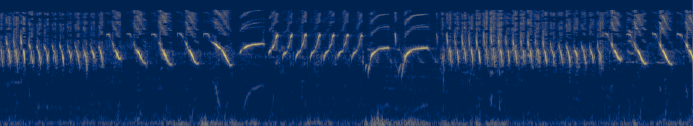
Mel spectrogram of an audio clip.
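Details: Canary song in the Syrian style, a varied sequence of fast high trills, rising and falling sweeps, and repeated clipped notes, with faint low rustling beneath.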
